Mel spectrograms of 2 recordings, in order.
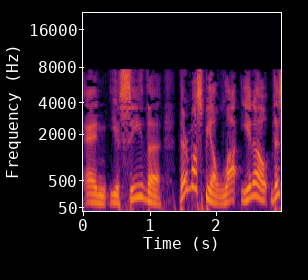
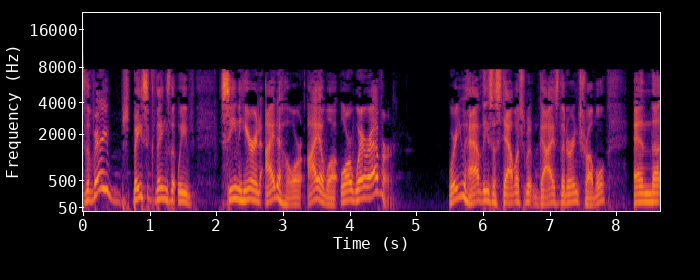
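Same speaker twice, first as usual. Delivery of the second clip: usual speaking voice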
